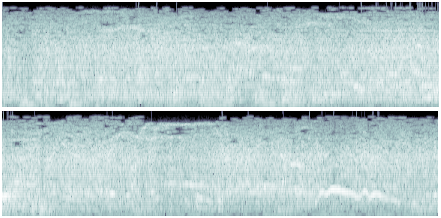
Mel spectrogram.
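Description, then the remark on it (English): A studio audience applauds comedian Red Skelton as he is introduced on the Raleigh Cigarette Program, clapping steadily and loudly for the whole stretch, a dense, even wash of clapping with a few cheers mixed in and no break or fade. “That kind of applause, medical science will offer you proof positive.”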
